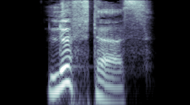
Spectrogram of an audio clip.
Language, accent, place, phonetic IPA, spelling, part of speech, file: German, Germany, Berlin, [ˈlʏftɐs], Lüfters, noun, De-Lüfters.ogg
- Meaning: genitive singular of Lüfter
